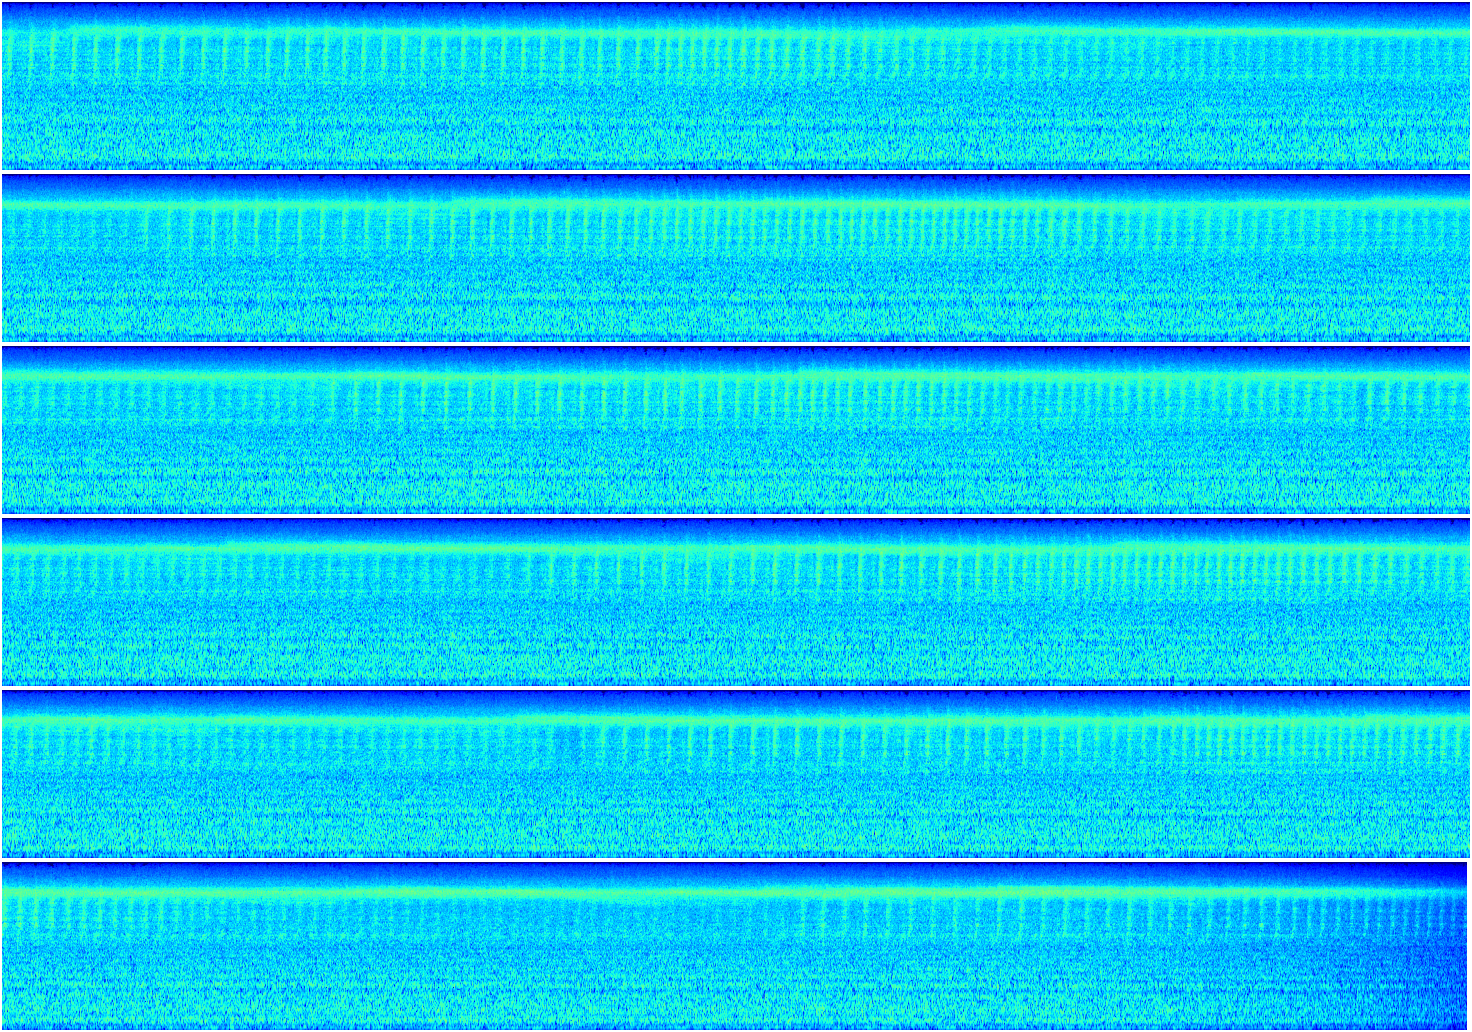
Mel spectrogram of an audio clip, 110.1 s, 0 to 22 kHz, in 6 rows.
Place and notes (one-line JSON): {"title": "玉門關, 埔里鎮成功里, Nantou County - River and Cicada sounds", "date": "2016-07-27 14:22:00", "description": "river, on the Bridge, Facing downstream, Cicada sounds\nZoom H2n MS+ XY+Spatial audio", "latitude": "23.96", "longitude": "120.89", "altitude": "420", "timezone": "Asia/Taipei"}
